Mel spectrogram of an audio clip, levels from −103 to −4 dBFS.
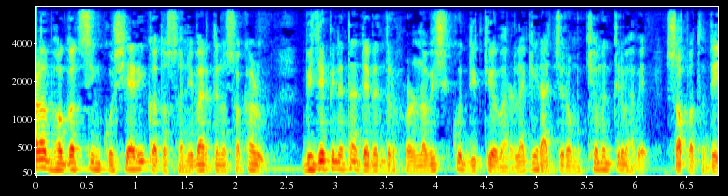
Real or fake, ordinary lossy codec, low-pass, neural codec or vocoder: real; AAC, 48 kbps; 7.2 kHz; none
